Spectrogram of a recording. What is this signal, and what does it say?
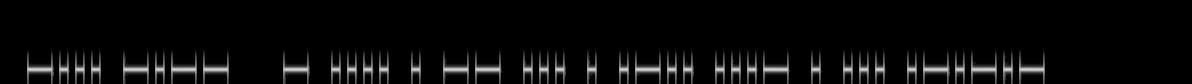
Morse code, heard as a keyed tone, about 14 wpm, 700 Hz. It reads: BY THEMSELVES.
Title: Sentences from Top 800 Words 15wpm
